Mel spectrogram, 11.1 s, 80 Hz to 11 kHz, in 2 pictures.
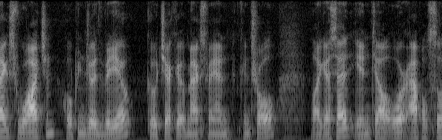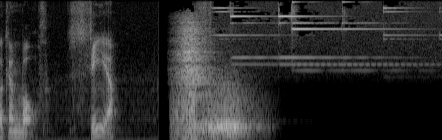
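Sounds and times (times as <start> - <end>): whoosh: 7.6 - 8.9
high chime tones: 8.1 - 10.4.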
